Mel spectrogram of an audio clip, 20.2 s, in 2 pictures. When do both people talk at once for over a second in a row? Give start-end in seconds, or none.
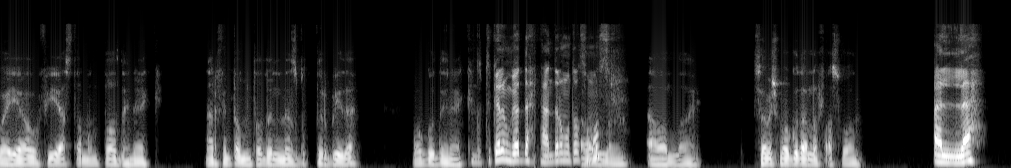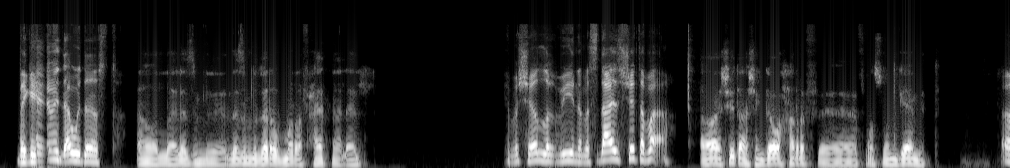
none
